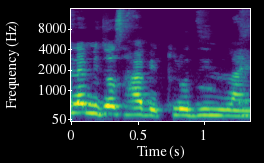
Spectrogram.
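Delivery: ordinary talk, nothing marked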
